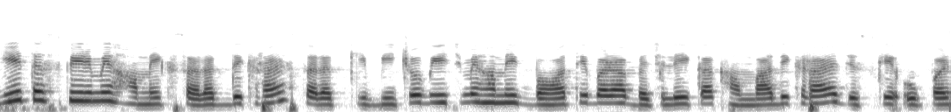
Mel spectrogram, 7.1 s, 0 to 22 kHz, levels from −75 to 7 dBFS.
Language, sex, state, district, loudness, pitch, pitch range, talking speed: Hindi, female, Bihar, Samastipur, -17 LUFS, 210 Hz, 195-245 Hz, 220 wpm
